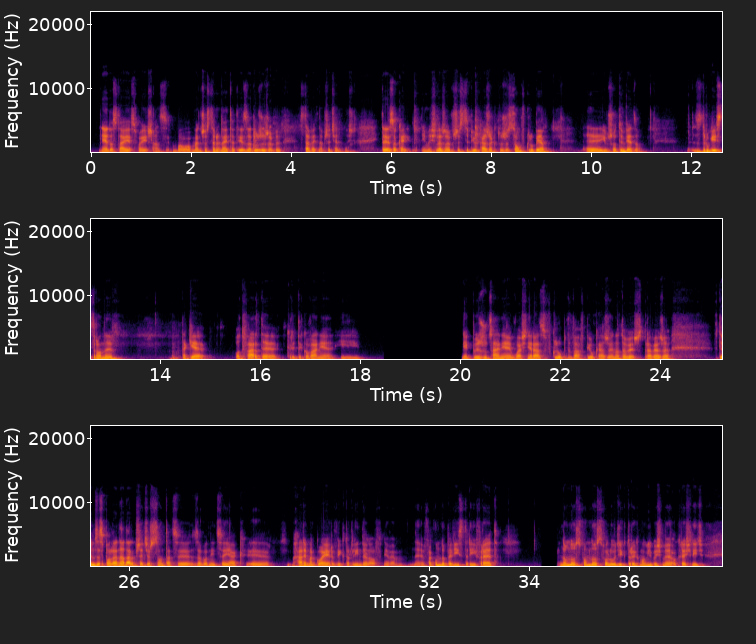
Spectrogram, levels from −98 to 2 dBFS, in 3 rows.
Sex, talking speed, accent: male, 120 wpm, native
